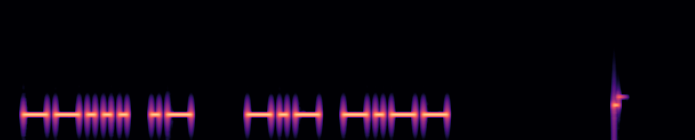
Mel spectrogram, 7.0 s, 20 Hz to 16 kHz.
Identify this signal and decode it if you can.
Morse code, heard as a keyed tone, about 16 wpm, 700 Hz. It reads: 7A KY
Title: Field Day Exchanges Encore - 15wpm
